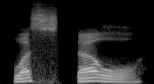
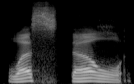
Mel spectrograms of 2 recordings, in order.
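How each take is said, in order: The two takes are said the same way.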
